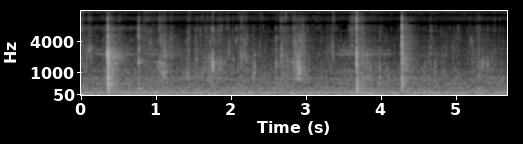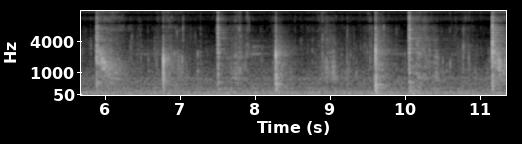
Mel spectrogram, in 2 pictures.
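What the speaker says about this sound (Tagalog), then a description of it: "Guys, pwede natin itong haluin" A spoon stirs dinuguan, a Filipino pork blood stew, in a cooking pot, scraping and clinking against the metal in regular knocks over a soft simmering hiss, close and fairly clear.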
